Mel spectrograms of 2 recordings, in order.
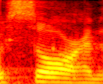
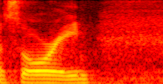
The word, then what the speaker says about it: Saurin: to me like saurin oh saurin that's how we're pronouncing it my bad I've been calling a sorine he responds with a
